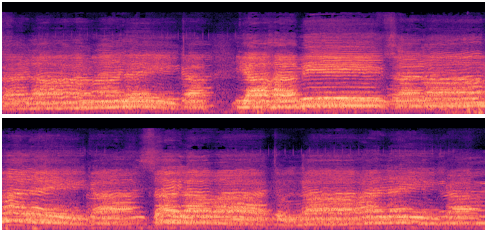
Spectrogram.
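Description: Men chanting an Urdu devotional salam in praise of the Prophet into a microphone, with long held notes and short breaks for breath.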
